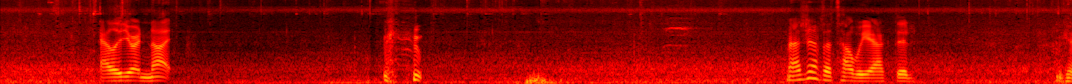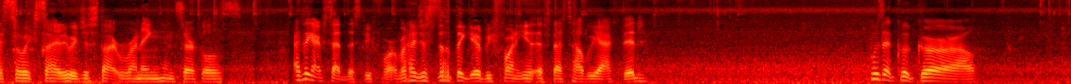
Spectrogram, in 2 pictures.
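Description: A dog howls and yowls loudly in short bursts outdoors.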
